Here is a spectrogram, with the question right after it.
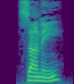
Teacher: a pronunciar en inglés por hablantes nativos sunny dos sílabas sunny acentuación en la primera sílaba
